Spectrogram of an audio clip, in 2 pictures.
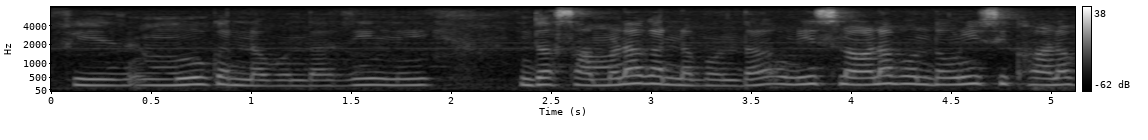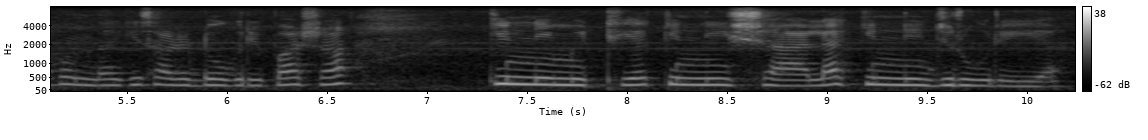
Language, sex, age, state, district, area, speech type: Dogri, female, 18-30, Jammu and Kashmir, Udhampur, rural, spontaneous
